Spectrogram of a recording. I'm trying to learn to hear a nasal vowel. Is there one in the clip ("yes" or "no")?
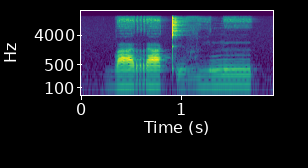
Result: yes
